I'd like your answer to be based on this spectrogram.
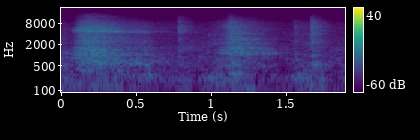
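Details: Several short, forceful noisy breaths through the nose in quick succession, like snorts, from a person lying face down during manual therapy pressure and rocking thrusts on the back.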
